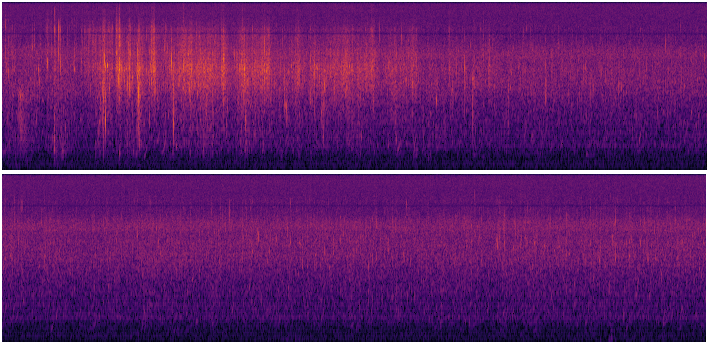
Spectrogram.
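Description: Shallow river running over stones in a riffle, a steady rush and trickle of water. For roughly the first eight seconds there is louder, irregular splashing and crackling close to the microphone, which then settles into the even flow.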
